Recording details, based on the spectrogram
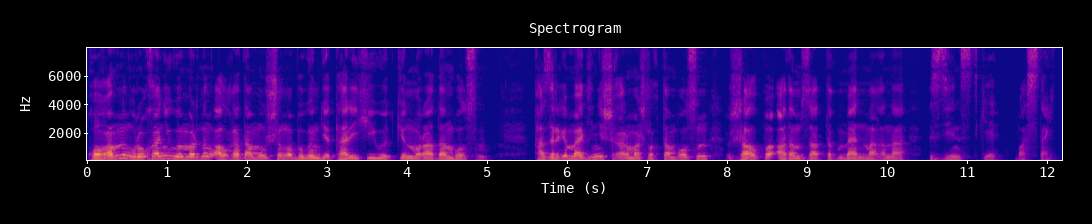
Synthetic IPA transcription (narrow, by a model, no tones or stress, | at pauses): qʰo̞ʁɑmnəɴɾuχɑnijwɵmɪɾɪnɪŋɑlˠʁɑd̪ɑmuʃəɴəbʏɡʲɪnd̪e̞t̪ʰɑɾijχijwɵt̪kʲe̞nmʊɾɑd̪ɑnbo̞lˠsə̰n | qʰɑzɪɾɡʲɪmæd̪e̞nijʃəʁɑɾmɑʃəlˠəq̚t̪ɑnbo̞lˠsənʒɑlˠpəʔɑd̪ɑmzɑt̪ːəqmænmɑʁənɑ̰ | ɪzd̪e̞nɪst̪ɪ̥kʲe̞̰ | bɑ̰st̪ɑ̰jd̪̥ə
